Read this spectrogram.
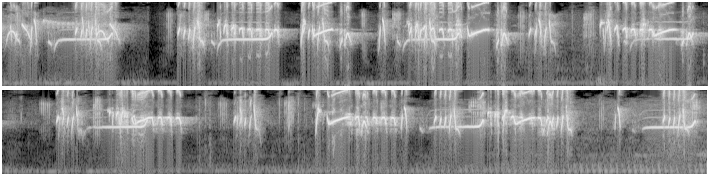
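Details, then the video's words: Prinia (Javanese prenjak klawu) call intended for trapping lures; dense chattering bursts laced with short whistled slurs, uttered continuously in irregular clusters with little pause. "Suwara Burung Prenjak_klawu Buwat_Mikat"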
